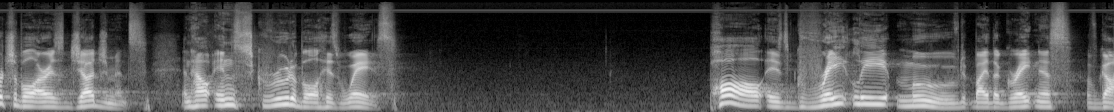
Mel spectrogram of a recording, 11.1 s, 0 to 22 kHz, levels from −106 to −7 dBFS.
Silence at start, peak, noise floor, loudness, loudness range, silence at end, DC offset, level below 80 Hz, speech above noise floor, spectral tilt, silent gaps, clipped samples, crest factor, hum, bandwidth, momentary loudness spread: 0 s; -4 dBFS; -67 dBFS; -23 LUFS; 7 LU; 0 s; under 0.1%; -74 dBFS; 44 dB; -5 dB/octave; none; under 0.1%; 20 dB; none; 19.5 kHz; 17 LU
